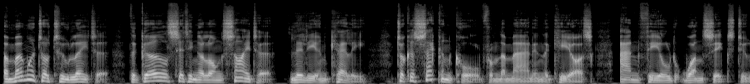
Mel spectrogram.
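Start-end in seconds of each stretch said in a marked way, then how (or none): none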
